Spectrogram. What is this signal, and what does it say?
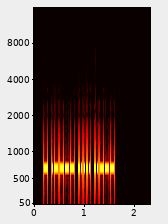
Morse code, heard as a keyed tone, about 44 wpm, 700 Hz. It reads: T152
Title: Numbers - Contest Style - 4-Digit 45wpm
